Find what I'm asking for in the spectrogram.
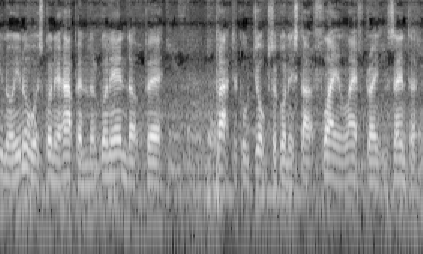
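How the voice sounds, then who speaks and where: Over noticeable background noise, a man with a Scottish accent speaks at a moderate pace. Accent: Scottish, toned down for viewers. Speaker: van delivery driver and vlogger. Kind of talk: casual vlog monologue. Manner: hesitant, many fillers.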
